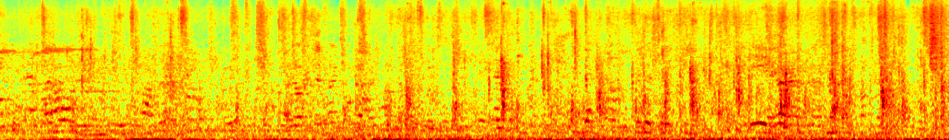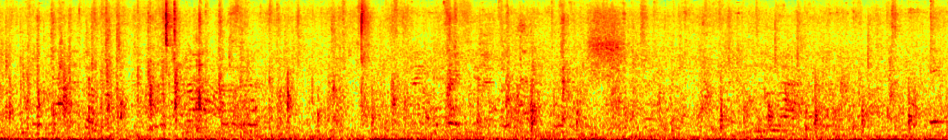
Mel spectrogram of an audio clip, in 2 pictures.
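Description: Paris metro ambience through corridors, stairs, escalators and rubber-tyred trains, with a steady low rumble, brisk overlapping footsteps and a murmuring crowd, continuous and fairly loud throughout, with occasional sharper clicks and clatters.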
